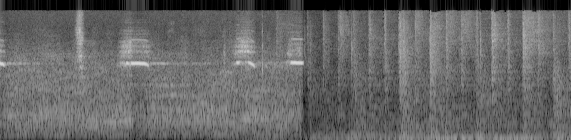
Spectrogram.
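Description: Crowd chatter echoing in a sports hall, with a few short, high chirps. About two seconds in, the hall sound cuts off and background music with a deep, driving beat takes over.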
